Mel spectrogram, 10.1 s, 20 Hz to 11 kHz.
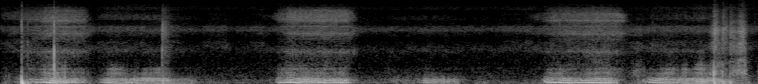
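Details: Dog named Oscar snoring while asleep: loud, low rattling snores on each breath in and out, about 17 a minute, separated by quiet pauses.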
